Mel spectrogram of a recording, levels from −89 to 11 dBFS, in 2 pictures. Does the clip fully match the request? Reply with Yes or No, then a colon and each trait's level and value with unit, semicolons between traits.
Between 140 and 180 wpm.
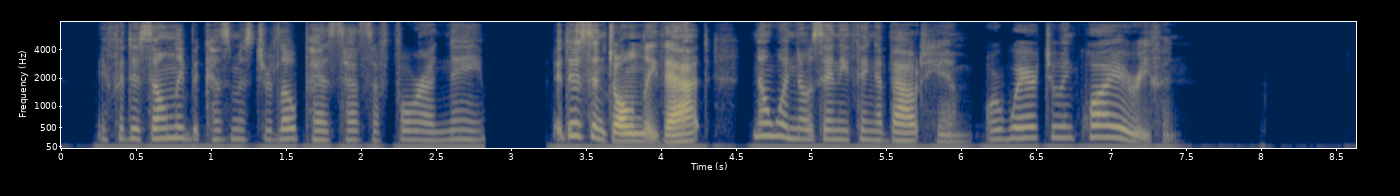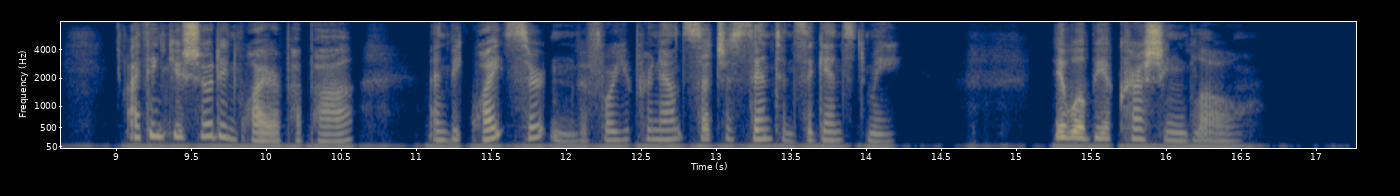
Yes: average, 175 wpm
